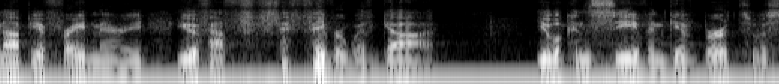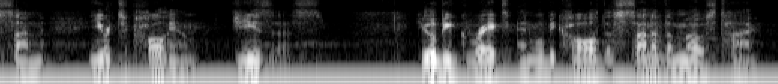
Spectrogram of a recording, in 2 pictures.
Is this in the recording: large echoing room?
yes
